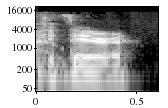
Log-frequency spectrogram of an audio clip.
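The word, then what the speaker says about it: Antikythera: Once again, finding the, I forgot how to say it, Dark Amidi style. – Entikythera. – The Entikythera.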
